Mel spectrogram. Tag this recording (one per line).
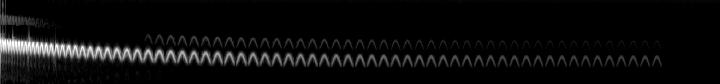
frequency-modulation
low-pass
lowpass
oscillator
